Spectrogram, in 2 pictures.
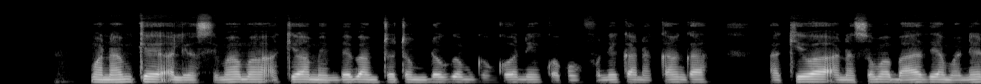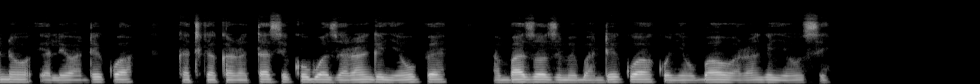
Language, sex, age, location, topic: Swahili, male, 25-35, Dar es Salaam, education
